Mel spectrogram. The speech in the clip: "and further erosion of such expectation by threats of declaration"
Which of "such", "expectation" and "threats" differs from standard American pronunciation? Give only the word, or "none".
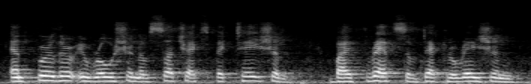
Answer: none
